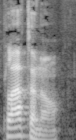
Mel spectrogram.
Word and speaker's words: plátano: Or as they say in Spanish, plátano. Why are you laughing? They do. – Really? – Yeah. – That's the pronunciation? – Plátano.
